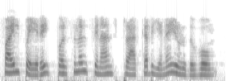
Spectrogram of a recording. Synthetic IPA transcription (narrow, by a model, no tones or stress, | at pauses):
fɐɪlpɛjɐɾɐɪpɐɾsɐnɐlfɪnaːnsʈɾaːkːɐɾɛnɐɛɻɯðɯʋoːm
